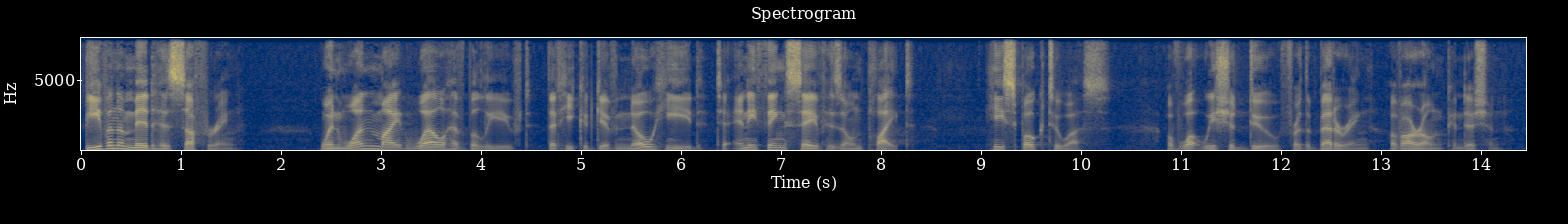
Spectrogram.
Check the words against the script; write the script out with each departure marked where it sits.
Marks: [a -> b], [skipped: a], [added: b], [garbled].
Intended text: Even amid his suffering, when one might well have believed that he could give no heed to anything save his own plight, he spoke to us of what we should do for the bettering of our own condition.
Even amid his suffering, when one might well have believed that he could give no heed to anything save his own plight, he spoke to us of what we should do for the bettering of our own condition.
